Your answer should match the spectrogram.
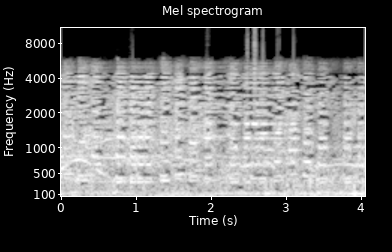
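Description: A bus horn sounding, with music and voices around it.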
